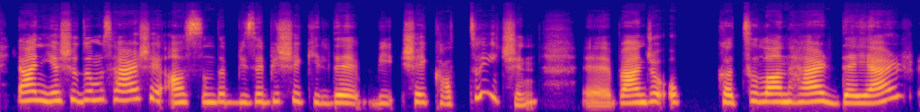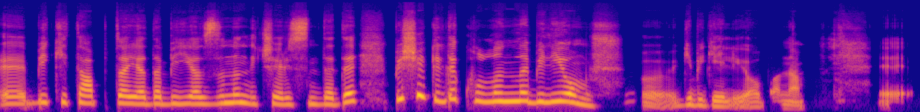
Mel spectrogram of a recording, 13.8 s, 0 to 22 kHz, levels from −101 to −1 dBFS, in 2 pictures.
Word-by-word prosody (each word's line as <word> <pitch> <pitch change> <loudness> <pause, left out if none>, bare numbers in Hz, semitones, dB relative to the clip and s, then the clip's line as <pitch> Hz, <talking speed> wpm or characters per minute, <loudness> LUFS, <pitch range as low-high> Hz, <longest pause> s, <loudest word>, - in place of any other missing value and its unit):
yani, 310 -1 +5
yaşadığımız 330 +2 -2
her 330 +2 +5
şey 385 - -1
aslında 260 +1 +1
bize 255 +1 -2
bir 280 - -5
şekilde 250 -4 +1
bir 230 0 -10
şey 265 -2 0
kattığı 225 - -6
için, 255 - -5 0.3
eee, - - -3
bence 255 +3 +6
o 260 - -2 0.3
katılan 275 +1 +4
her 265 -2 +4
değer, 245 +6 +5 0.2
eee, 220 - -4
bir 255 +2 -7
kitapta 245 -3 -3
ya 215 -2 0
da 215 -1 -3
bir 220 - -6
yazının 220 +4 -2
içerisinde 200 -1 -5
de 275 +2 +4 0.3
bir 365 - +3
şekilde 365 - +2
kullanılabiliyormuş, 285 - 0 0.2
eee, - - -10
gibi 175 0 -8
geliyor 145 -2 -7
bana. - - -10 0.6
Eee, - - -11
260 Hz, 150 wpm, -23 LUFS, 225-290 Hz, 0.6 s, bence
